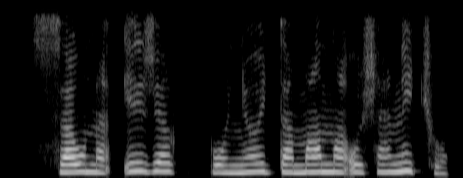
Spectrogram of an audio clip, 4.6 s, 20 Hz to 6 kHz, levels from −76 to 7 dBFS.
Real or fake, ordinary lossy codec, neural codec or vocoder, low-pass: fake; Opus, 24 kbps; codec, 16 kHz, 4.8 kbps, FACodec; 5.4 kHz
